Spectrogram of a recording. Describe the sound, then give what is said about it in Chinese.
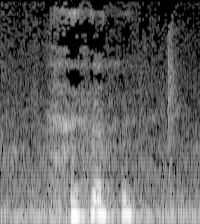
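Three short, muffled meows from a pet cat named Banli (板栗) wanting to come in, in quick succession, fairly low-pitched and soft, followed by a faint brief click. No one speaks. “哦，我的猫猫在叫，”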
